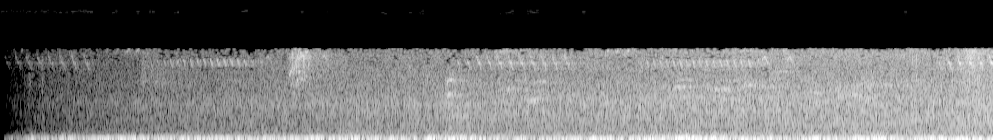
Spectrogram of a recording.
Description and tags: en aquesta grabació trobem uns ocells cantant a dalt d'un pi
